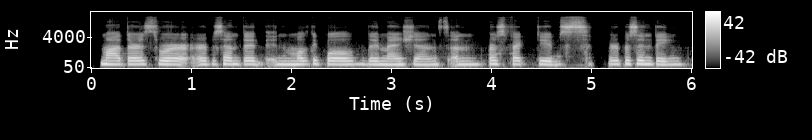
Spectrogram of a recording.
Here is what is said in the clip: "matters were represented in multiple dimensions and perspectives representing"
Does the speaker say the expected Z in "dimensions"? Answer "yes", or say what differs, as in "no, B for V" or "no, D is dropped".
no, S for Z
